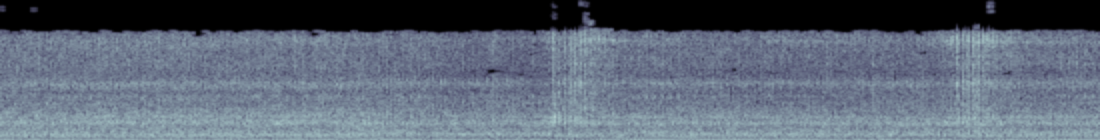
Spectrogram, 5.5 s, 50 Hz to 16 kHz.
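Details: Kohler Magnum 20 engine's first start after repairs, run from a temporary gas tank with the carburetor just refitted and the choke left on (choke cable frozen). A loud low drone sags and picks back up every couple of seconds: surging, carburetor needs adjusting.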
